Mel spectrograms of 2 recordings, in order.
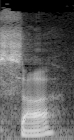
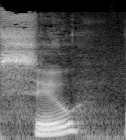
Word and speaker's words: Suh: The correct pronunciation is Suh. I grew up Sue, and I blame that on my parents. You know, it's more of an Americanized version of the last name.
